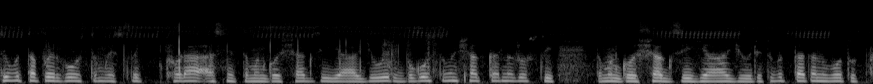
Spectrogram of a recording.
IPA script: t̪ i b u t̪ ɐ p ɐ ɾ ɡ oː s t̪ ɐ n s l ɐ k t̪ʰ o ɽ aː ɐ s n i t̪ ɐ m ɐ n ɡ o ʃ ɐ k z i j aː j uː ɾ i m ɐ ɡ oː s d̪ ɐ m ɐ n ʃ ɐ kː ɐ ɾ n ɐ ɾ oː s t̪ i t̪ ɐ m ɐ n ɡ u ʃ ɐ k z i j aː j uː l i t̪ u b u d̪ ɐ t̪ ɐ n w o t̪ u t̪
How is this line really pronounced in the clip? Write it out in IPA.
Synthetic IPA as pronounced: t̪ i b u t̪ ɐ p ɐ ɾ ɡ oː s t̪ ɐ m s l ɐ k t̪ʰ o ɽ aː ɐ s n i t̪ ɐ m ɐ n ɡ o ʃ ɐ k z i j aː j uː ɾ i b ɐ ɡ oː s t̪ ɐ m ɐ n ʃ ɐ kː ɐ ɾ n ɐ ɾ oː s t̪ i t̪ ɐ m ɐ n ɡ o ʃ ɐ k z i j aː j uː ɾ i t̪ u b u t̪ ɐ t̪ ɐ n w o t̪ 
